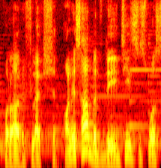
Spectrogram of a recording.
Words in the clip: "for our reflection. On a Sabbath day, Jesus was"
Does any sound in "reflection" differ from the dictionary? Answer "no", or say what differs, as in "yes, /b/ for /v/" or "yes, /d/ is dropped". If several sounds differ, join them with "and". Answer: no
